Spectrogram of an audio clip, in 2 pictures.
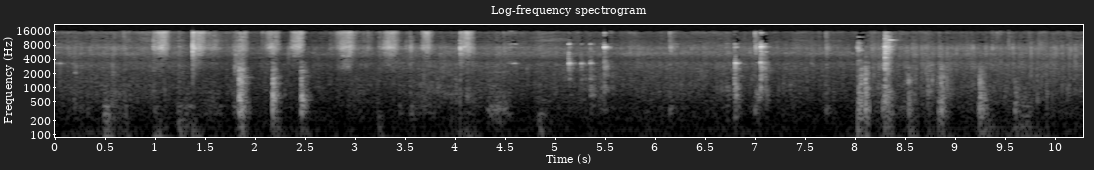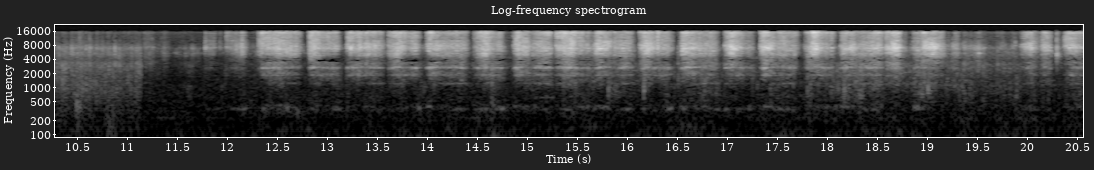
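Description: Scattered clicks and knocks of the steel blade and tools being handled and set in a bench vise, then from about twelve seconds in, hand sanding: a strip of abrasive paper rubbed back and forth along a pattern-welded steel knife blade in quick, even strokes, about three a second.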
